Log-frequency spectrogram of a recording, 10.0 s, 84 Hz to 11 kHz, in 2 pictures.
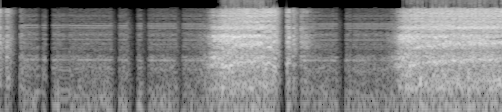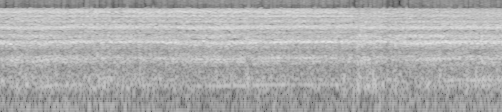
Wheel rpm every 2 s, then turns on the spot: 10, 50, 200, 230, 220.
none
